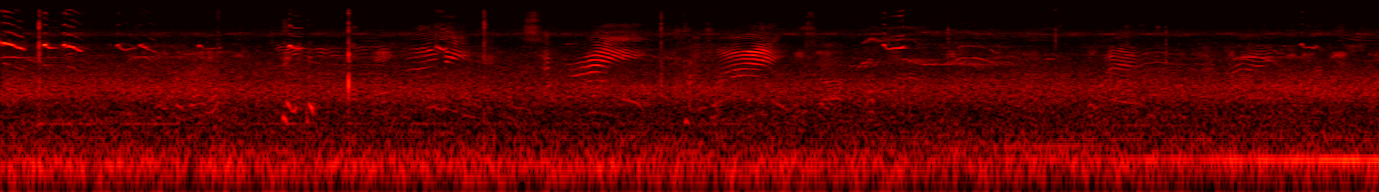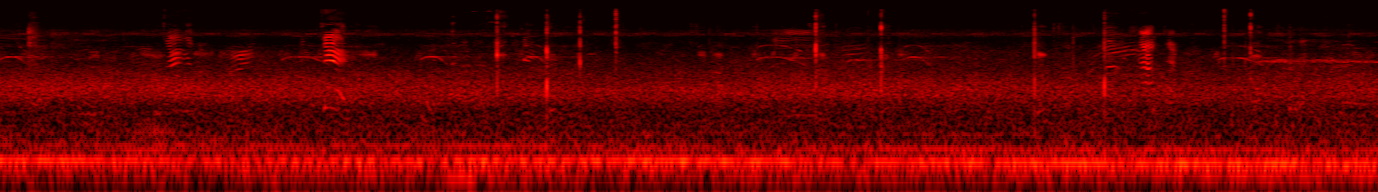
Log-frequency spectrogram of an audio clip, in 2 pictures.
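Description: A bat swishes through the air in repeated practice swings.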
